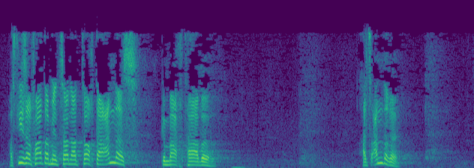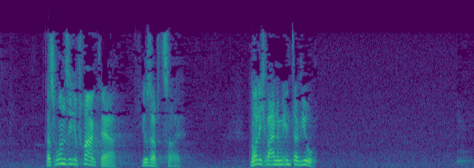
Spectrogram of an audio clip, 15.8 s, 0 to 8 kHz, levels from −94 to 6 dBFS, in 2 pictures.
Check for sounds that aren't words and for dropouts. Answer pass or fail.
pass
